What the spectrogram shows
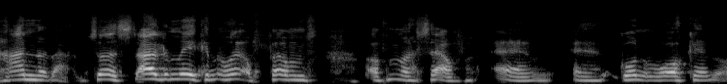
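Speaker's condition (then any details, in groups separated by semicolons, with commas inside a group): Cerebral palsy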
